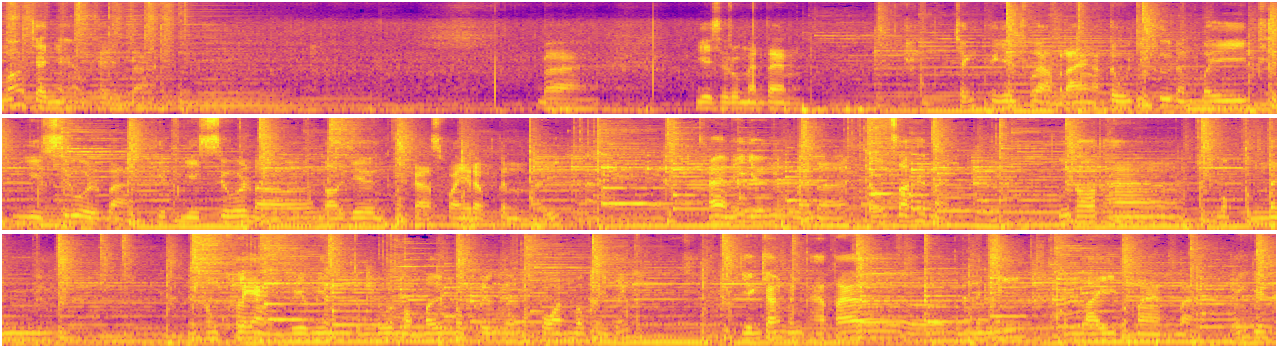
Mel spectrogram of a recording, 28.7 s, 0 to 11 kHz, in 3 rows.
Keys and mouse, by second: 1.0 click, 1.6-2.3 drag, 5.5 ctrl+click, 6.7 ctrl+click, 7.8 ctrl+click, 10.6 click, 11.2 click, 11.9 click, 12.5 click, 14.6 click, 18.2 click, 19.9 ctrl+click, 20.7 ctrl+click, 22.8 ctrl+click, 23.9 ctrl+click, 27.1 ctrl+click, 28.2 ctrl+click.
